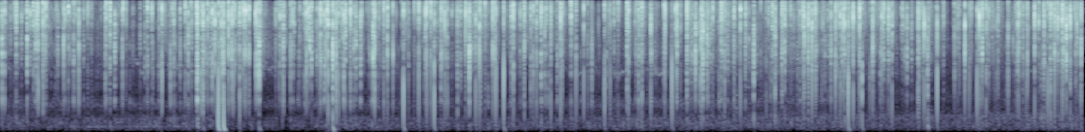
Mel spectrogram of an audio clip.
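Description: Wood fire crackling steadily with dense, quick snaps and pops, and a couple of louder pops a few seconds in.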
